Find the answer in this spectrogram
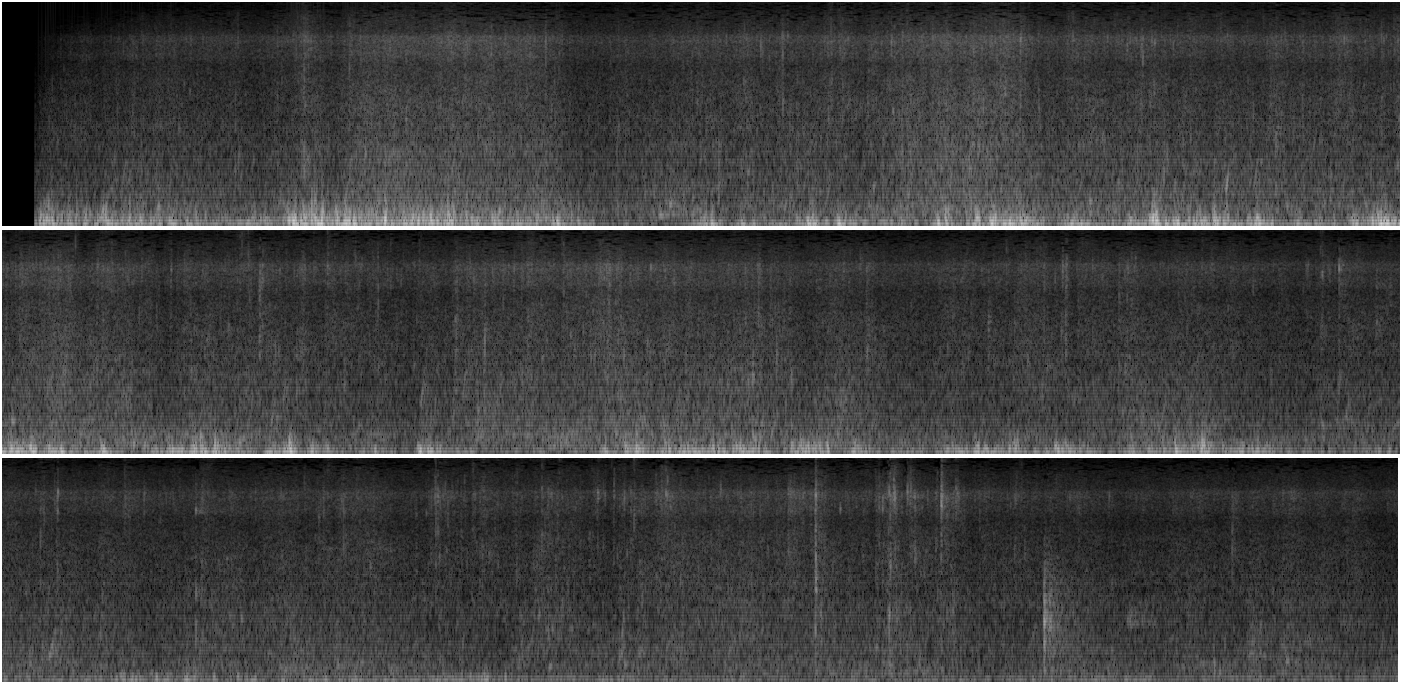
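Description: Wind buffeting the microphone over sea water splashing and lapping around a kayak and the rocks. The gusts are heaviest in the first two-thirds and die down after about twenty seconds, leaving quieter water sounds with a few light clicks near the end.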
